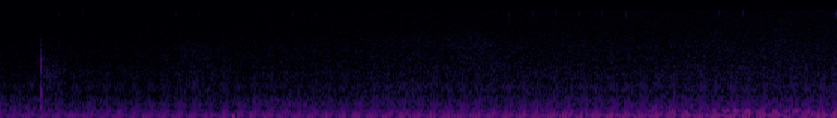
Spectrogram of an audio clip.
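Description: Steady low electrical hum, slowly growing a little louder, with a faint tick just after the start and another about a second in.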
